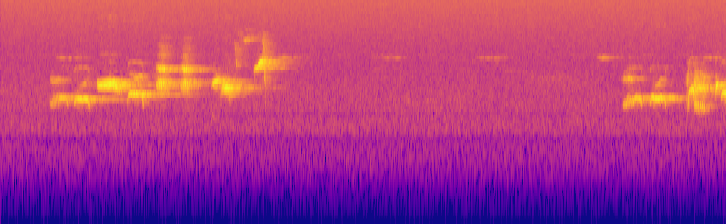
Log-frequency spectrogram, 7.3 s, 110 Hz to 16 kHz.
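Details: A common blackbird, recorded in Wittlich in 2018, sings a fluted, warbling phrase that rises into higher twittering notes, then pauses about three seconds before starting another phrase; faint background hiss.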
